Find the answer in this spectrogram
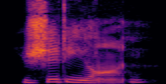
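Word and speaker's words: JiDion: that even know how you say his name jidon jidon sorry I mispronounced hate raate we have a name we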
